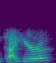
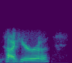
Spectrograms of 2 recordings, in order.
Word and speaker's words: Tahiyrah: So you can find me on Facebook as Queen Tahira, New Power Radio Network, and Sign of the Times, on Twitter at Queen Tahira, and Queen underscore Tahira on Instagram. And Tahira is spelled T-A-H-I-Y-R-A-H.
